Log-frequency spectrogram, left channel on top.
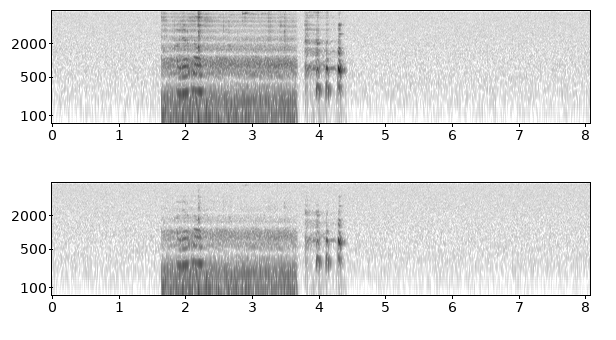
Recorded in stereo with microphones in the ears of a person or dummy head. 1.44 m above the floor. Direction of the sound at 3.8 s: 85° left.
